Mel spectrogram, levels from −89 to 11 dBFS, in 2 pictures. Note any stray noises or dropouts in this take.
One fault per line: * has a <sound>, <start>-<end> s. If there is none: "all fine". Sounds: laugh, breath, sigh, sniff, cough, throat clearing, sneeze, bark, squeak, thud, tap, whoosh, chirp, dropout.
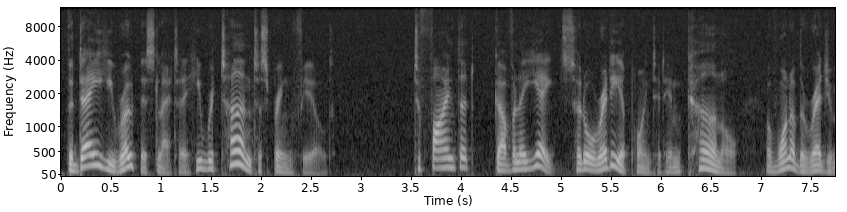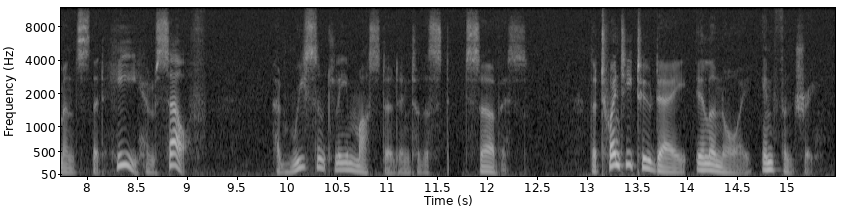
* has a dropout, 11.6-11.7 s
